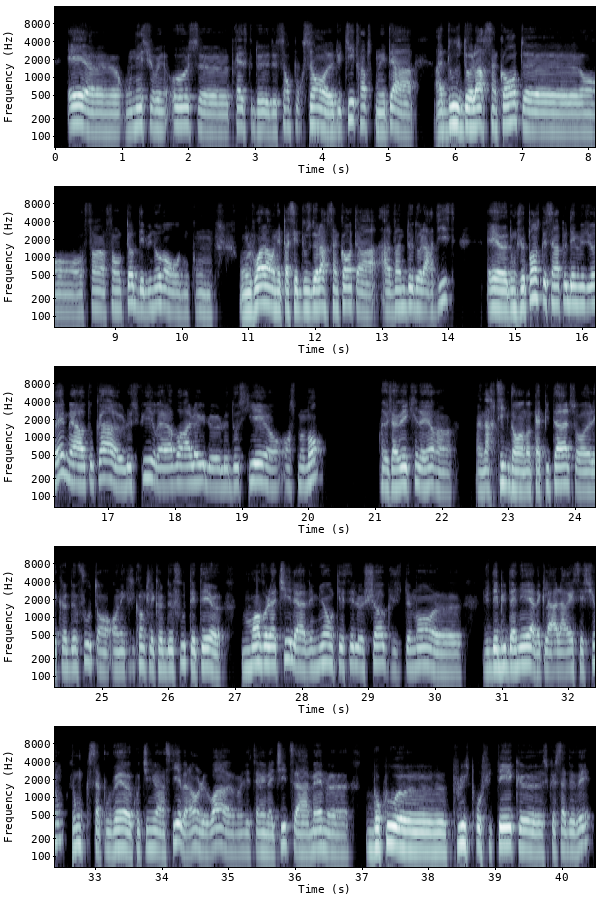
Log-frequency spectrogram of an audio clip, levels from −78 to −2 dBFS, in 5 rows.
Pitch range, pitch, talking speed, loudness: 130-160 Hz, 145 Hz, 205 wpm, -21 LUFS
